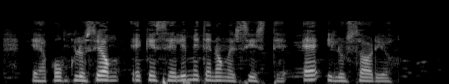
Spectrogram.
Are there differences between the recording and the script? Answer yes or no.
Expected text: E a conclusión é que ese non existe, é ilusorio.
yes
